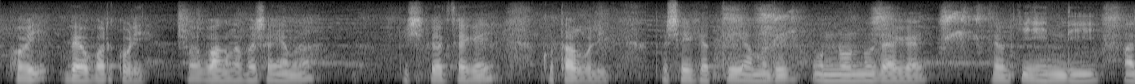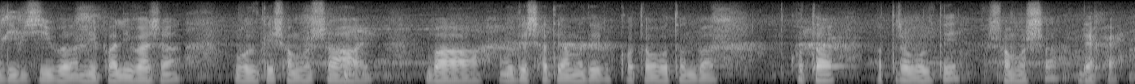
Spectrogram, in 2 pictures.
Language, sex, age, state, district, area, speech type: Bengali, male, 18-30, West Bengal, Jalpaiguri, rural, spontaneous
